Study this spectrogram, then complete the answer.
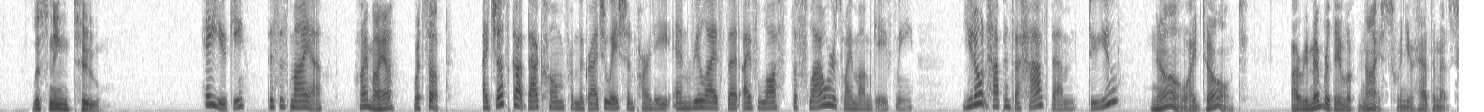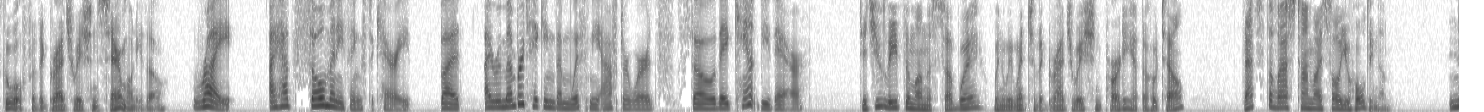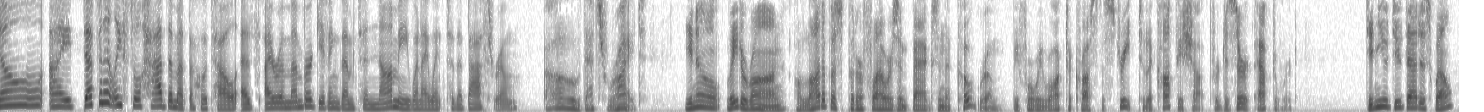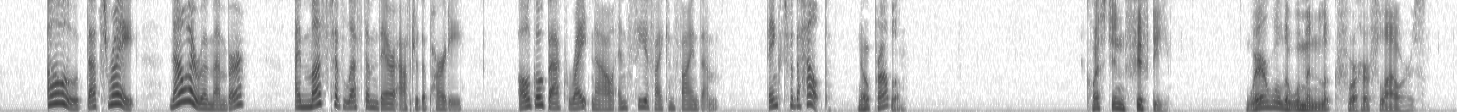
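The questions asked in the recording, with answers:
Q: Where will the woman look for her flowers?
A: In the coat room at the hotel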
